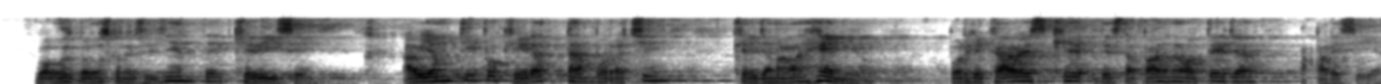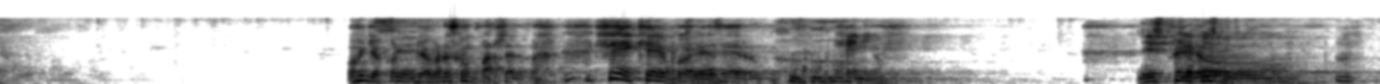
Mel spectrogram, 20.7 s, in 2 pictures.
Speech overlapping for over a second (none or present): none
